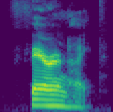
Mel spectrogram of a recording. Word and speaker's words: Fahrenheit: We pronounce that Fahrenheit.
